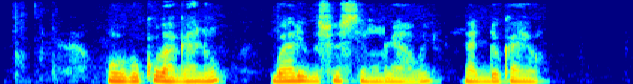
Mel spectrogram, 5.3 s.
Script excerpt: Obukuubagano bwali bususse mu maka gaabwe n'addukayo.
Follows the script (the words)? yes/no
no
